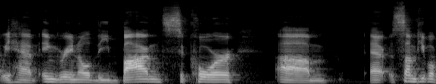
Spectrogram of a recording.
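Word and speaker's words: Bon Secours: Um, some people pronounce it bonsors with an s at the end because it does have actually an s at the end, but it's a French word. I I think the s is silent.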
